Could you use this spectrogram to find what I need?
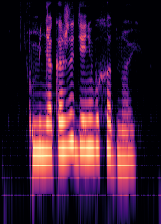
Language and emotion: Russian, neutral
